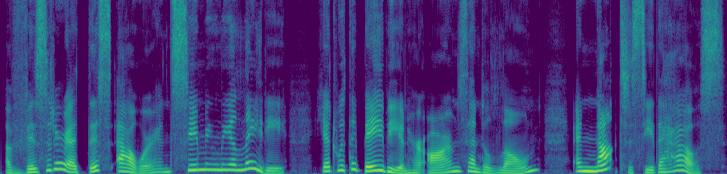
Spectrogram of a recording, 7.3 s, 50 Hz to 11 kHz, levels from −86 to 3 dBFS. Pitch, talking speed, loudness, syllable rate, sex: 235 Hz, 200 wpm, -19 LUFS, 5.1 syllables/s, female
